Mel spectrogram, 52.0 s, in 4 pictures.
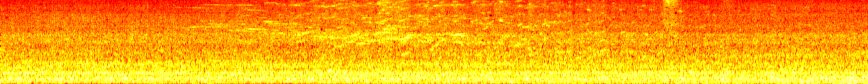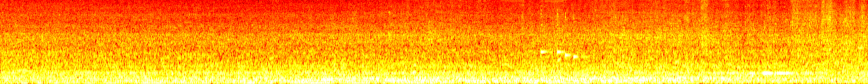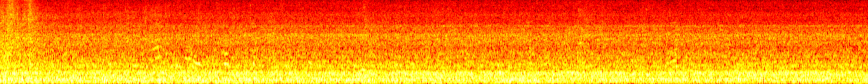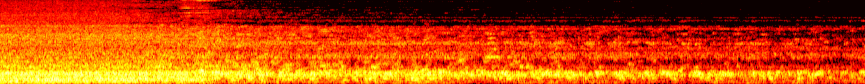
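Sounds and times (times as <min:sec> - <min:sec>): train wagons rumbling on rails: 0:00.1 - 0:42.9
faint wheel squeals: 0:02.8 - 0:10.4
brief high tone: 0:21.1 - 0:22.4.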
